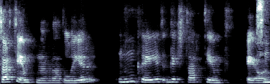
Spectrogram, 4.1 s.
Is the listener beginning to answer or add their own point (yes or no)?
yes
